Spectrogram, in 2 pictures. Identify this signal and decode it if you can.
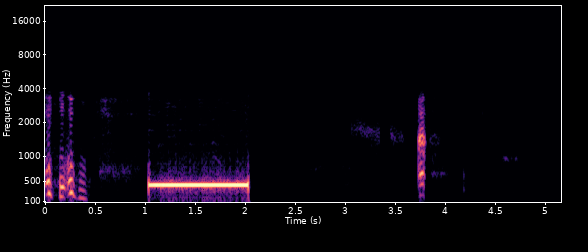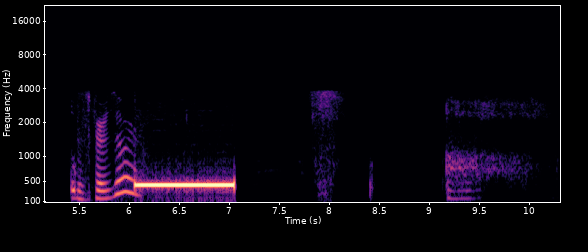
Ringback tone (Europe, 425 Hz), with speech.
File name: out- -2001- - - .19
